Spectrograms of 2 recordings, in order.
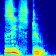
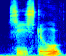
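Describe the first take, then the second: First: High-pitched vizier; triumphant vizier. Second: Lower-voiced king. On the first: Acted. Vizier to king after banishing Maruf, triumphant. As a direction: say it high, proving the point. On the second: A narrator's reading. King to his vizier about his son-in-law, kingly. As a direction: speak as a king, pitched down. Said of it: "sagte der König zu seinem Wesir".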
